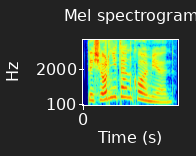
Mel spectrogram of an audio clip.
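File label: "тэ сёрнитан комиӧн", Komi, female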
